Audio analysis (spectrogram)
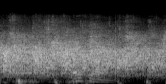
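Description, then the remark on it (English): A crowd at DinoFest applauds the speakers steadily, a dense, hissy wash of many hands clapping at once with a few low thumps underneath. It holds at an even, fairly loud level throughout. “Let's give one more round of applause to our speakers.”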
